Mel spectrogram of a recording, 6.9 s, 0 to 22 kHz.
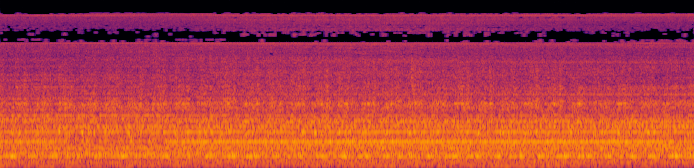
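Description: Aciera F3 milling machine running with its mechanical power feed driving the table: a steady mechanical hum with several steady whining tones from the drive and feed gearing.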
